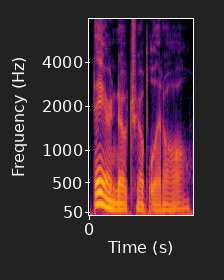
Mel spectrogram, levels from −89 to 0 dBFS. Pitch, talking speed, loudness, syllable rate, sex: 100 Hz, 275 wpm, -20 LUFS, 6.7 syllables/s, male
